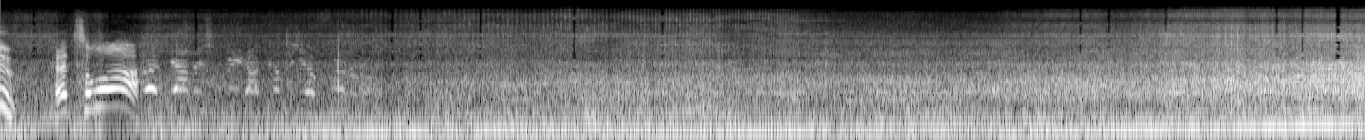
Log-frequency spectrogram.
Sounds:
Car, Vehicle, Motorcycle

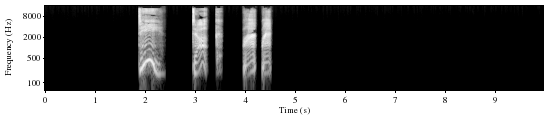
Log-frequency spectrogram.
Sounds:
Speech

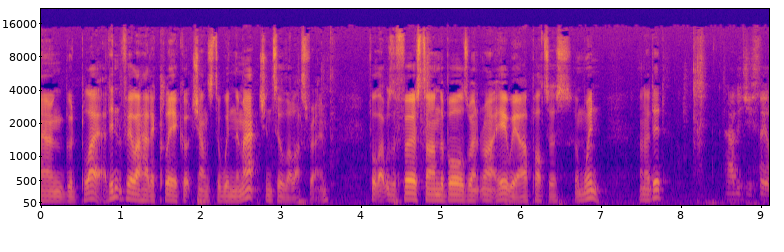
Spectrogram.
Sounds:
Speech

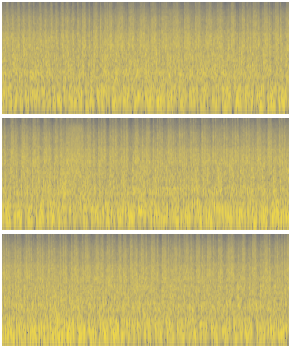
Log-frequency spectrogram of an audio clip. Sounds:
Gunshot

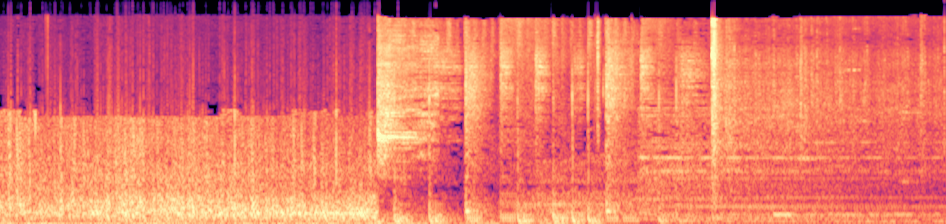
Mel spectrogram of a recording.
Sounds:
Music

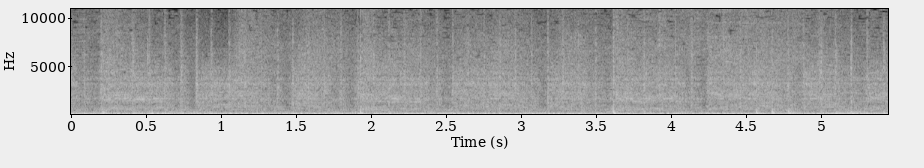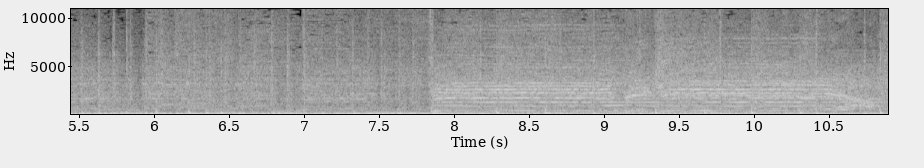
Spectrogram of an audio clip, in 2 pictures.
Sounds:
Music

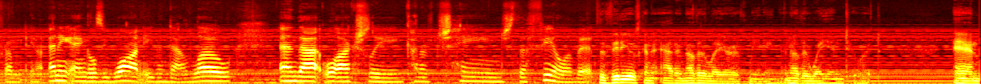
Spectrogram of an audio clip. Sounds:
Music, Speech

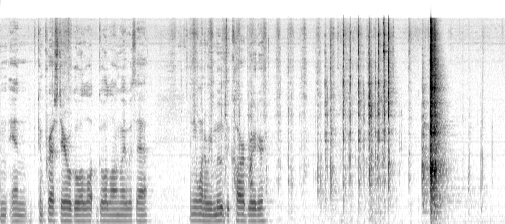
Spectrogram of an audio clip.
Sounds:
Speech

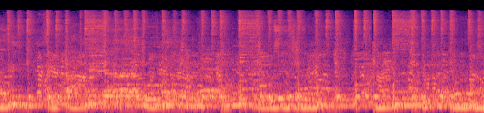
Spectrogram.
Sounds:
Music, Speech

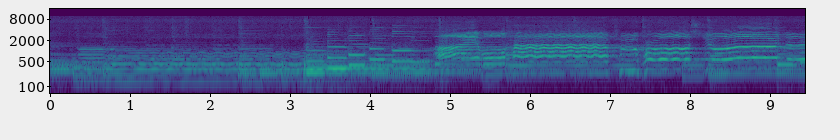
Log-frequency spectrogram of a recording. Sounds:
Plucked string instrument

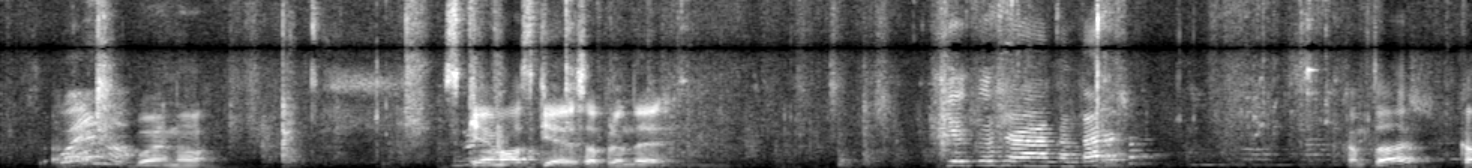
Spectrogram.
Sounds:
Speech

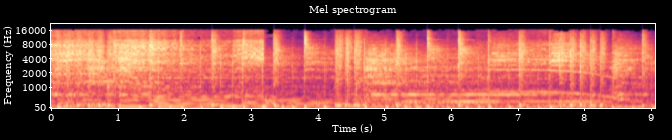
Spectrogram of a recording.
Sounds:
Music

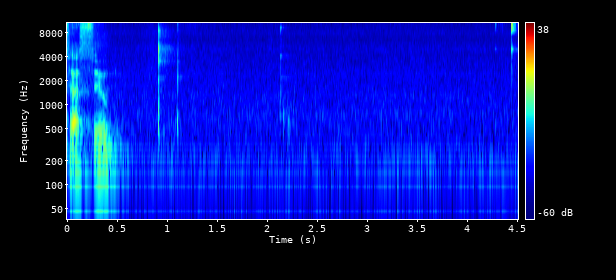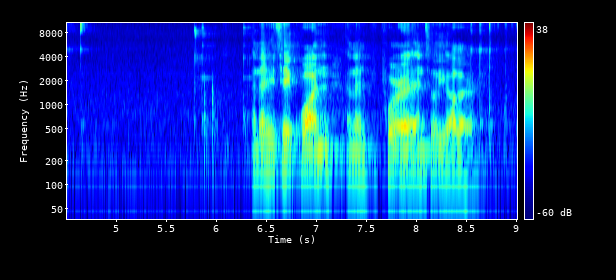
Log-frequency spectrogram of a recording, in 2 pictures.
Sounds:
Speech, inside a small room

